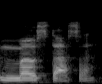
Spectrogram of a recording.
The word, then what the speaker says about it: Mostaza: Mostaza, is that how you say it? Yeah, so you pronounce it Mostaza, Mostaza. which means mustard in Spanish.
